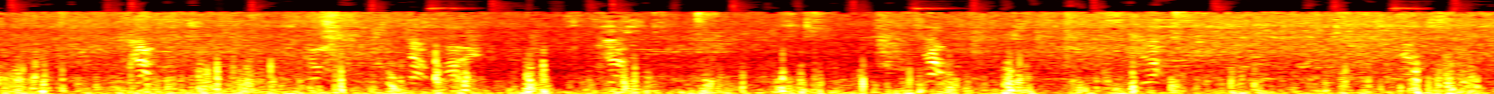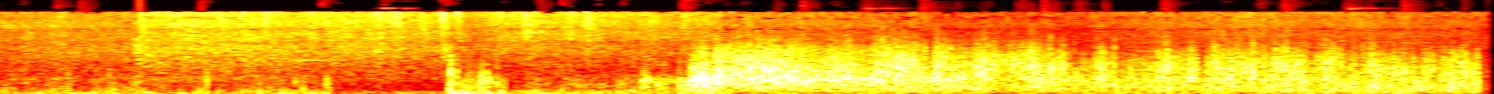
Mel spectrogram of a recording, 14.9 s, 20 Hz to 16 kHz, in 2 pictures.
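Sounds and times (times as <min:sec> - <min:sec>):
surf washing in: 0:00.0 - 0:14.9
wind buffeting microphone: 0:00.0 - 0:14.9.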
